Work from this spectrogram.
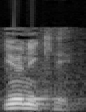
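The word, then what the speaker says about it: Eunice: in your mother unique that's the way they pronounce it in the greek unikey um so his mother's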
